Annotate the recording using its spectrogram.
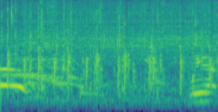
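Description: Scattered handclapping from a small crowd, a rapid irregular patter, with a high voice calling out at the very start.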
